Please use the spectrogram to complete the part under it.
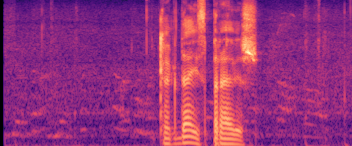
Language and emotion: Russian, neutral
